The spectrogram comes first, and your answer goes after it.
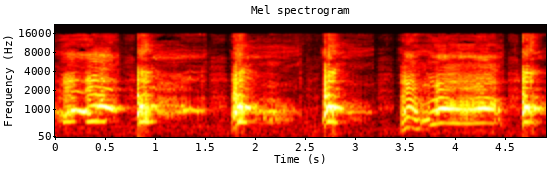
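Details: French Bulldog, a rescued dog left for dead, indoors, making loud nasal yowls and groaning whines, six bursts in five seconds, one drawn-out wavering moan near the end.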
